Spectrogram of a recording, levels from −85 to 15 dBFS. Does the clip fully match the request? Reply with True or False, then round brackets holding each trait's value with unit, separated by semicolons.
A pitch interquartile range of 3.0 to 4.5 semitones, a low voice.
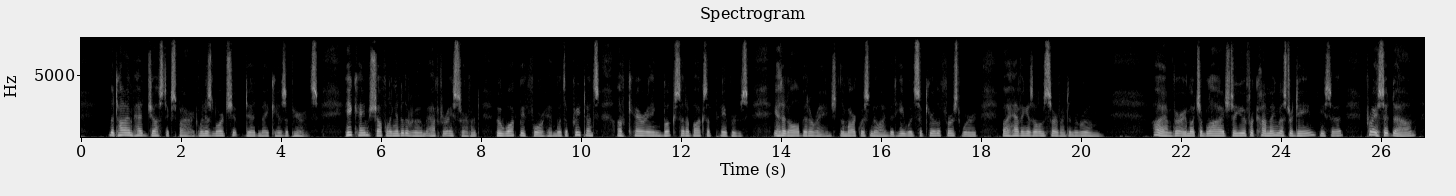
False (3.6 semitones; 150 Hz)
